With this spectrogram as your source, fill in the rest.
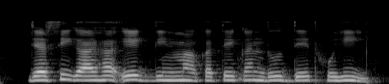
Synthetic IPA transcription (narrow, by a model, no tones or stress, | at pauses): d͡ʒɐɾsiɡaːjɦaʔeːk̚d̪ɪnmãkət̪ekənd̪uːd̪ːeːt̪hoɦiː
